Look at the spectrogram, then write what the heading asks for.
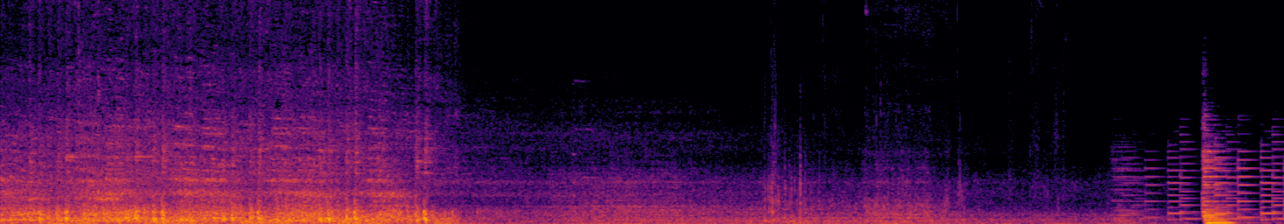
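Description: Passenger train coaches running past over the crossing, a loud rolling rush of wheels on rails that drops away suddenly about four and a half seconds in, leaving a quieter background. Piano-like music comes in near the end.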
